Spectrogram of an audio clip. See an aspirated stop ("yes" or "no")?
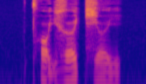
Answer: yes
